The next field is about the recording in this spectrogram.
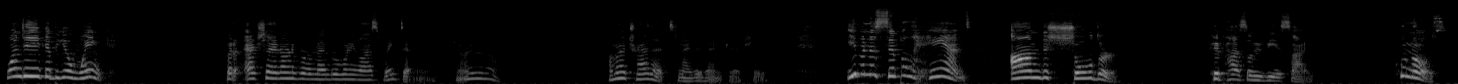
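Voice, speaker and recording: Woman, thirties, deeper voice; blunt, crude solo podcast host who mocks herself, sits a little high in pitch. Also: big pitch swings, a little fast, long pauses, a bit bright. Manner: blunt, crude, self-mocking, laughs often. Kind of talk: casual solo podcast monologue.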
